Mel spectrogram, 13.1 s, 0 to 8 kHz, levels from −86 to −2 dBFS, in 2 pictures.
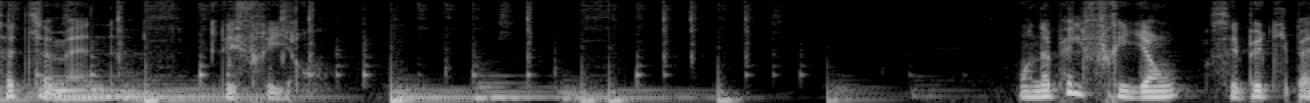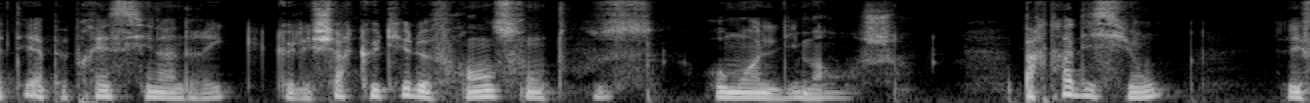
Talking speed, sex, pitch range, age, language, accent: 130 wpm, male, 105-130 Hz, 40-59, French, French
